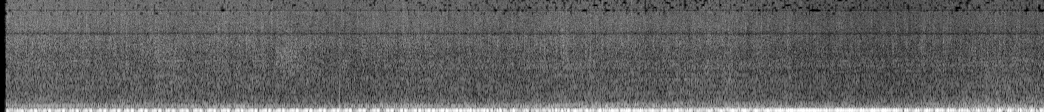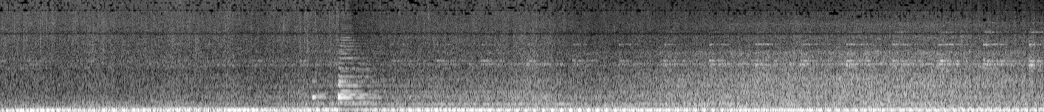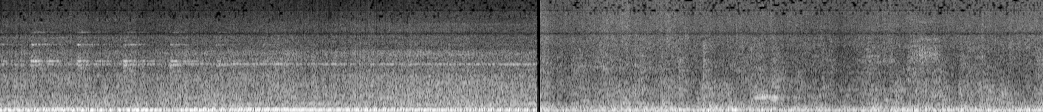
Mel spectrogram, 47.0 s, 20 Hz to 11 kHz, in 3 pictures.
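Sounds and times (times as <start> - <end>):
heavy rain hissing: 0.1 - 26.2, 39.3 - 46.9
train horn blast: 20.2 - 21.9, 42.6 - 43.4.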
